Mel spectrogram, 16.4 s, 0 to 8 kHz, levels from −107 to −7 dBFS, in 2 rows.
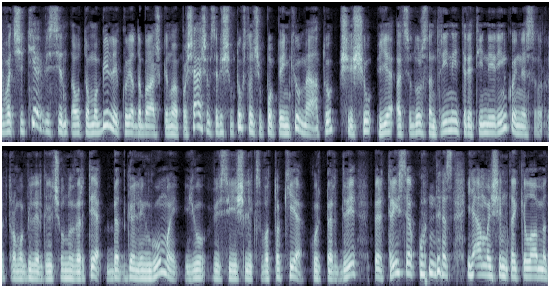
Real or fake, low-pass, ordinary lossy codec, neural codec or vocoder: fake; 7.2 kHz; MP3, 48 kbps; codec, 16 kHz, 16 kbps, FunCodec, trained on Chinese and English, 50 frames a second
